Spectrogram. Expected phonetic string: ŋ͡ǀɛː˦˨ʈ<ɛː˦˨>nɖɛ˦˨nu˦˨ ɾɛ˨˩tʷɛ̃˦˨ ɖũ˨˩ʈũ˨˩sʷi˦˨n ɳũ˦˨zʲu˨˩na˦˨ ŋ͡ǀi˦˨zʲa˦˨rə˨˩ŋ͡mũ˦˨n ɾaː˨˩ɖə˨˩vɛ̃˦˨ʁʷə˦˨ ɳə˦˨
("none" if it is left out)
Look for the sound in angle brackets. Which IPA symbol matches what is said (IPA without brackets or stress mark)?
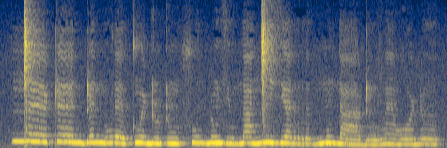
ɛː˦˨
